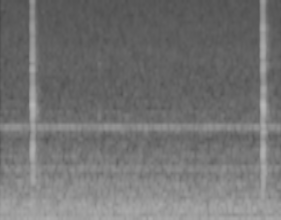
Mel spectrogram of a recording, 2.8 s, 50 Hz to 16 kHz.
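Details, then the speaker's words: Siglent SDM3065X bench multimeter in dual-display mode (DC volts and AC volts), two crisp relay clicks about two seconds apart over a faint hum; normal range switching as it alternates between the two readings. "that clicking? It's switching between ranges. It's not two independent readings as such. It reads one, then it reads the other."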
